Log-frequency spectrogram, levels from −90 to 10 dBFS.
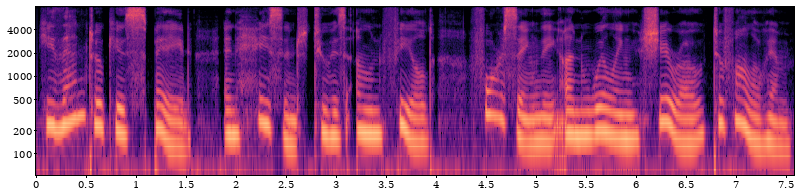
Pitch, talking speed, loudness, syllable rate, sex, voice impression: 185 Hz, 140 wpm, -15 LUFS, 3.9 syllables/s, female, feminine, very adult-like, intellectual, calm, slightly sweet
